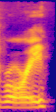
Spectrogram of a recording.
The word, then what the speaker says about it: Ruaridh: in vision and yes this is pronounced Rory I looked it up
